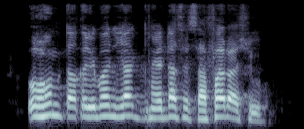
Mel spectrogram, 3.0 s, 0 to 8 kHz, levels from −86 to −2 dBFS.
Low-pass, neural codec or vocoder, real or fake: 7.2 kHz; codec, 16 kHz in and 24 kHz out, 1.1 kbps, FireRedTTS-2 codec; fake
